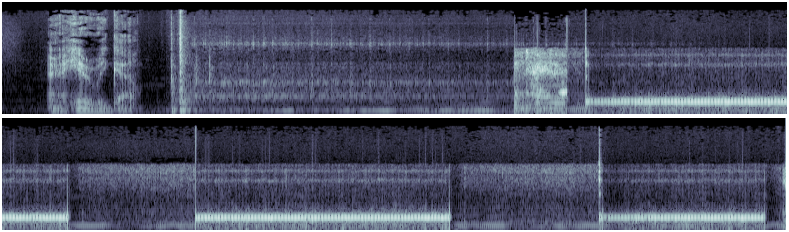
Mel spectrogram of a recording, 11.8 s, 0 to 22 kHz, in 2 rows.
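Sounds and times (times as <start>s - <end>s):
speech: 0.4s - 1.1s
phone ringback tones on a 911 call-back: 4.4s - 6.4s, 7.4s - 9.3s, 10.4s - 11.6s.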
